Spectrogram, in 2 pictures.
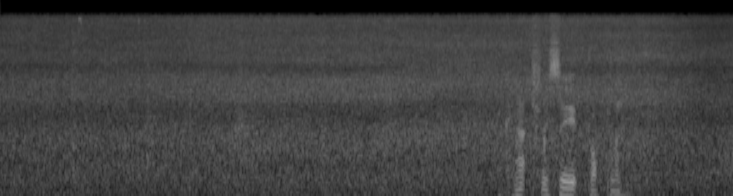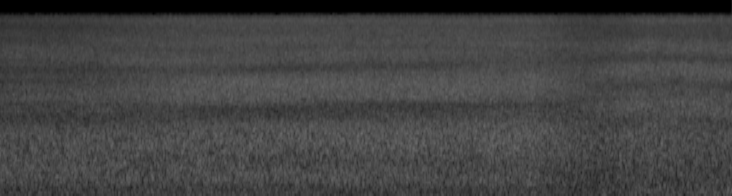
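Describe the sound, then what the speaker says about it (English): Mountain waterfall on Ben Nevis, a steady broadband rush of fast-running water filling the scene, with a brief spoken remark partway through. "Just coming up to the waterfall now."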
